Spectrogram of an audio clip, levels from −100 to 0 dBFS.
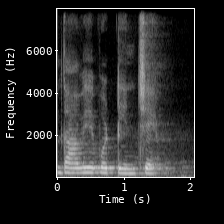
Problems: background sounds at intervals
